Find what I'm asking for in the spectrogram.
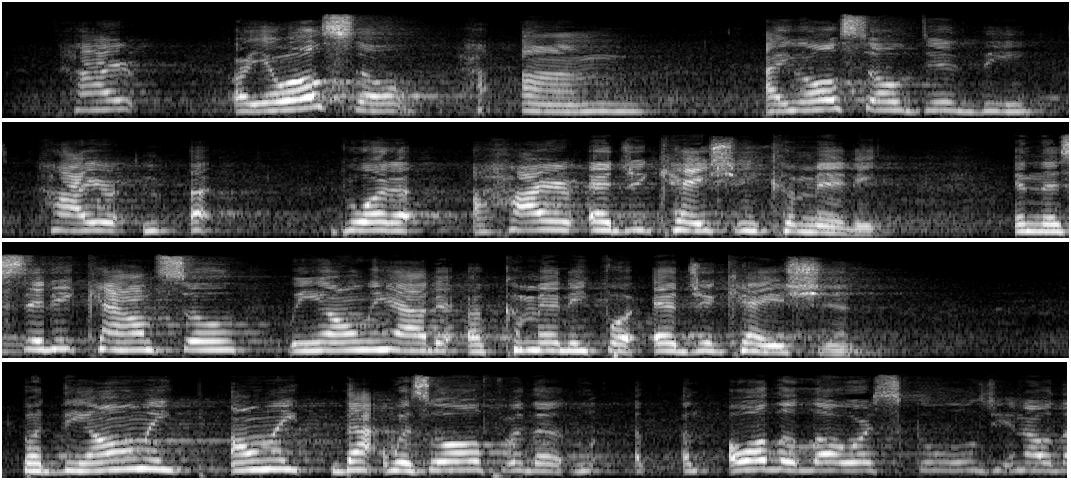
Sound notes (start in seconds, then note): none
